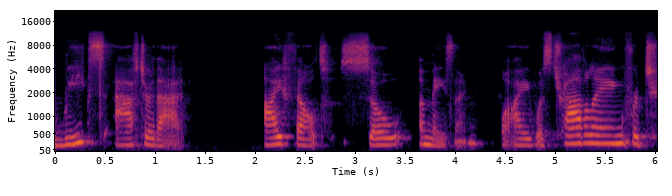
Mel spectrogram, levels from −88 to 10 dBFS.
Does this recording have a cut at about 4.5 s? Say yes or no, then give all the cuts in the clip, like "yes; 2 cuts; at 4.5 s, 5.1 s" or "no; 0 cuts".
yes; 1 cut; at 4.5 s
